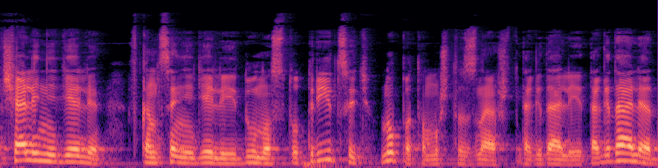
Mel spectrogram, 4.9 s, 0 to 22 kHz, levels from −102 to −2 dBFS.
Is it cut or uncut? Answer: cut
